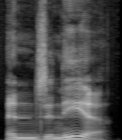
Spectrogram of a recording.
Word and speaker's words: engineer: of the word but when we say engineering we use the double e sound which is the I call it the the serious sound serious engineering but in engineer we use the idea sound engineer idea engineering serious engineer engineering next can you play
